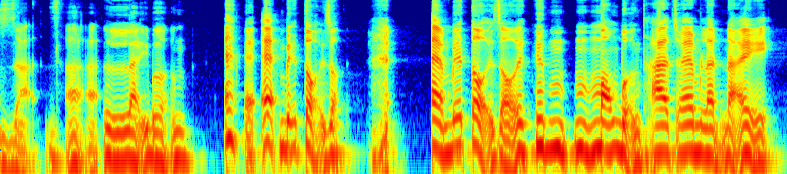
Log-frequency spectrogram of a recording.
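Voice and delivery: high, shaky, trembling, stumbling stammer. A porter begging his master's forgiveness, trembling, stammering voice. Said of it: "giọng run rẩy, lắp bắp".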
